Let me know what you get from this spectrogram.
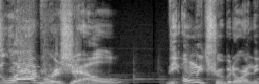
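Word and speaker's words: L'Arachel: We thought it was Lishelle, but it turns out it's Lab Rashelle, the only trouidor in the game.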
